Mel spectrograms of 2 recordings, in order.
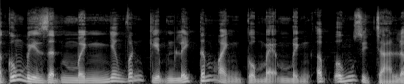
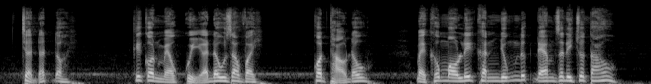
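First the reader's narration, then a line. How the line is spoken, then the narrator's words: Shrill screaming. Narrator (Vietnamese): vừa hét vừa chu chéo lên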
